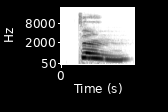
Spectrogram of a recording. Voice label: "zen4", pinyin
